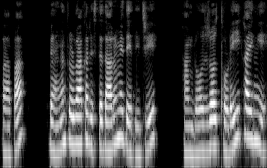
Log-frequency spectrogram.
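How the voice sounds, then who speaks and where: A woman's voice: mid-range voice, moderate pace, darkish tone, natural voice. A woman voicing an outspoken college-age daughter. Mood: reassuring. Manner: outspoken, reproachful. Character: young college-going daughter, fair-minded and outspoken.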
